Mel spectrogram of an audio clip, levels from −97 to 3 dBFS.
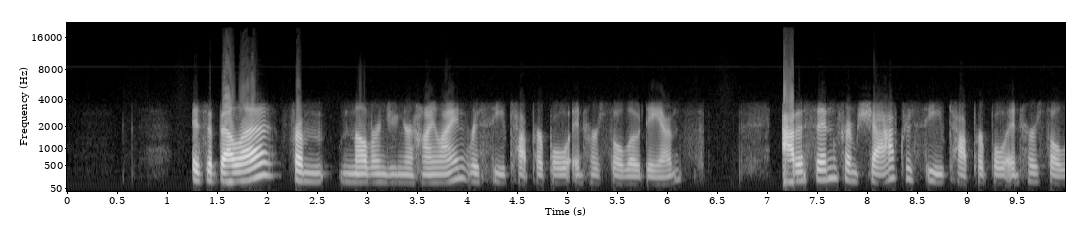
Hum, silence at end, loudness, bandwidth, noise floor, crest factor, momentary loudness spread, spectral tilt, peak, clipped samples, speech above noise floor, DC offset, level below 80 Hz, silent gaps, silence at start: none; 0 s; -21 LUFS; 13 kHz; -71 dBFS; 22 dB; 14 LU; -5 dB/octave; 0 dBFS; under 0.1%; 50 dB; under 0.1%; -80 dBFS; none; 1.25 s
